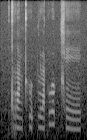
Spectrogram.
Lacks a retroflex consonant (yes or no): yes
